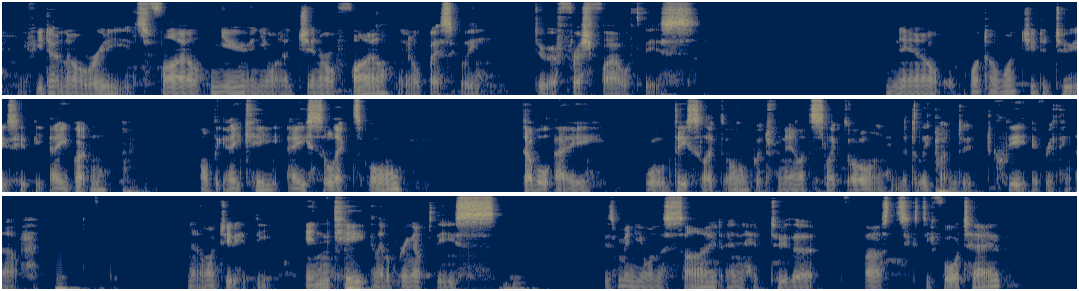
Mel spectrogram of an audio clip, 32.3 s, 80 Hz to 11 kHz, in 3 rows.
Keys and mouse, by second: 1.3-4.0 drag, 12.0 a, 20.1 Delete, 24.9 n.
